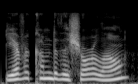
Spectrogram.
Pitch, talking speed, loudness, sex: 240 Hz, 350 wpm, -17 LUFS, female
